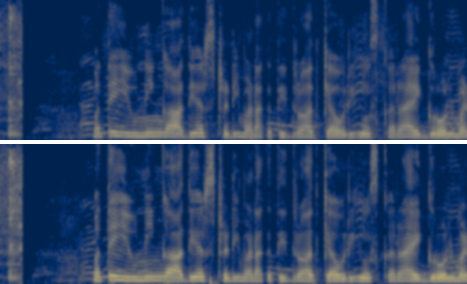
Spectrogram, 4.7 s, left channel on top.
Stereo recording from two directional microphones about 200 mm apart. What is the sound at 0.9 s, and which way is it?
Speech, 30° right (ahead or behind).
